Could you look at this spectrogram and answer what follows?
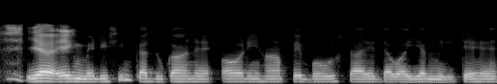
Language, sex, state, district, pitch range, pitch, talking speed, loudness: Hindi, male, Jharkhand, Deoghar, 125-135 Hz, 130 Hz, 170 wpm, -19 LUFS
